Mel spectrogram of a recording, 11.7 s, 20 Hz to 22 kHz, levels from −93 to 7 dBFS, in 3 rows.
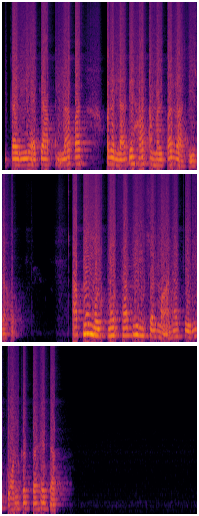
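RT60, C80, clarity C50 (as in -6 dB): no single decay rate, 18.5 dB, 16.0 dB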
